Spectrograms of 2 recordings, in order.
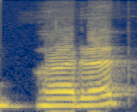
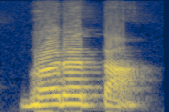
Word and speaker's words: भरत: Okay, Gujarat में ज्यादातर pronunciation कैसे किया जाता है? रामा, लक्ष्मणा, भरता. ओके, लेकिन हम कैसे प्रोनाउंस करते हैं इसको? Ram, Lakshman, भरत. So both pronunciation are correct, so don't get confused.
